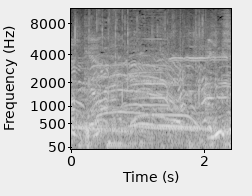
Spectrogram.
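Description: Crowd of spectators at a youth football game shouting over one another during a play, several voices at once, some calls held long.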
